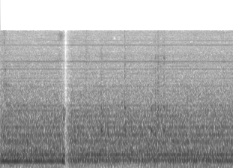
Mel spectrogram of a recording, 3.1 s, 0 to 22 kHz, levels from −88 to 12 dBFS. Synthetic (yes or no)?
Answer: no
